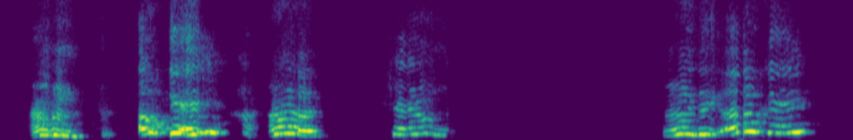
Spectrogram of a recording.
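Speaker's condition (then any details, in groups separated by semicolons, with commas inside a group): Spastic cerebral palsy; uses wheelchair; can speak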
